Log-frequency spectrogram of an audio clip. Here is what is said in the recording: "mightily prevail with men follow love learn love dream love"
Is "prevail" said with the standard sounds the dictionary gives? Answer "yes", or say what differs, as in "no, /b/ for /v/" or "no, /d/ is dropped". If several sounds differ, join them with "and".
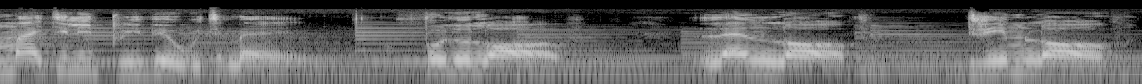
yes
